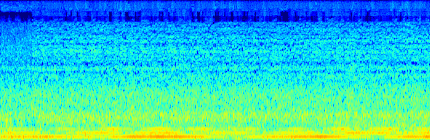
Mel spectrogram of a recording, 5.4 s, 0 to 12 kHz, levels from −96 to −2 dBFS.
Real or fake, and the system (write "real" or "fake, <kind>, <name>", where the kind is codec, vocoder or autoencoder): real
